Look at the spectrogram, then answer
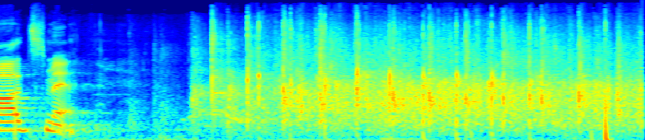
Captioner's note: applause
